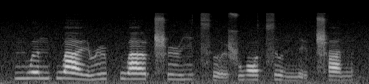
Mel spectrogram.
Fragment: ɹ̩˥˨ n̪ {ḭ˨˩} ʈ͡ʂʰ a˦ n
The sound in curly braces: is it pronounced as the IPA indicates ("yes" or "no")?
yes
